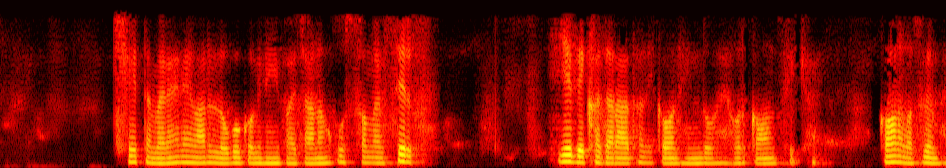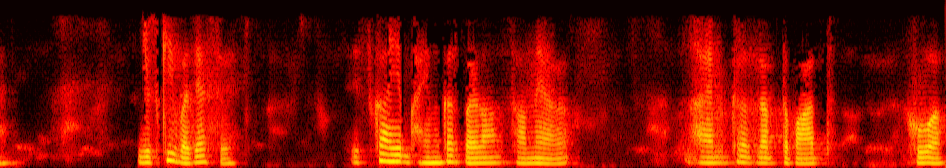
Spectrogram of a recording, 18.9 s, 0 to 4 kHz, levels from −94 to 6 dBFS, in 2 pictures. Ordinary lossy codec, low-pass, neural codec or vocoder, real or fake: AAC, 16 kbps; 3.6 kHz; codec, 24 kHz, 0.9 kbps, WavTokenizer, large speech release; fake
